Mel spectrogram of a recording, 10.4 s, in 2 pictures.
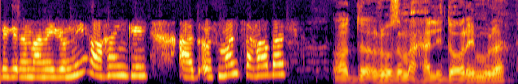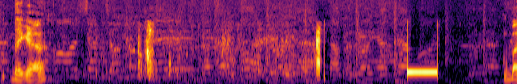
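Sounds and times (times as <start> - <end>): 
speech: 0.0 - 5.8
telephone tone after a caller's line is cut off: 9.2 - 9.6.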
